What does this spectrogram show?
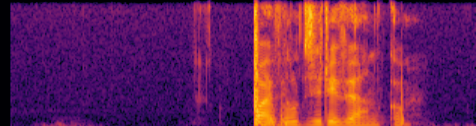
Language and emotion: Russian, neutral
